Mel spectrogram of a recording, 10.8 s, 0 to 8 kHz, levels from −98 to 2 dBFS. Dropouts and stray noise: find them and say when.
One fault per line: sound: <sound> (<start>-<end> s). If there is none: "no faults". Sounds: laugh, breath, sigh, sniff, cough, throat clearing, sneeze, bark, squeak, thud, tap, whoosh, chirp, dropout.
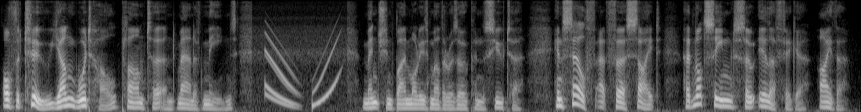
sound: chirp (3.3-4.3 s)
